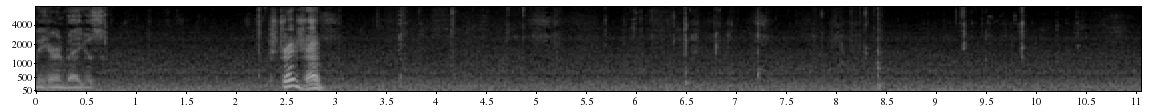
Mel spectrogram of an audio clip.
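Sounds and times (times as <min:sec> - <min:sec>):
low hum in vehicle cab: 0:00.0 - 0:11.0
person chewing food: 0:03.5 - 0:11.0
wet mouth clicks: 0:09.1 - 0:10.6.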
